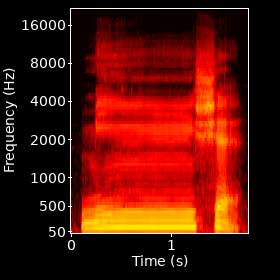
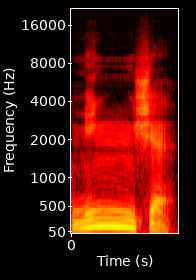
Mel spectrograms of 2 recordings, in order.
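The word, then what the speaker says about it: من شر: I'm not pronouncing the letter noon clearly. If you pay attention, I am hiding the voice like this. Misha. Misha. It is not minsha or minsha. You should not pronounce the letter clearly. You should hide it and blend it to the next letter.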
